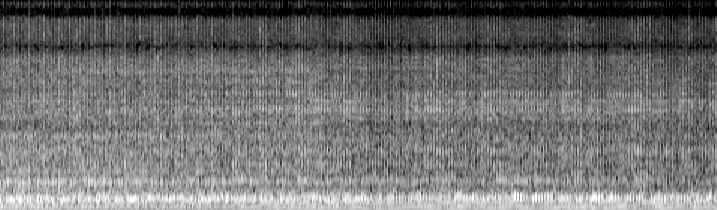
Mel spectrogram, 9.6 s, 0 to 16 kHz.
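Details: 1952 Johnson SeaHorse 10hp two-stroke outboard, trash-found, running without carburetor rebuild or new impeller: fast, even buzz at steady speed, no misfires or surging. Runs good; needs only a pull rope, O-rings, possibly a twist grip and a gas leak fix.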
